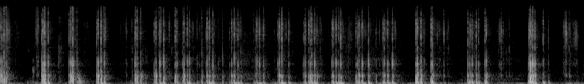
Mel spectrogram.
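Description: Fingertips quickly scratch and tap the pebbled rubber surface of a full-size, hollow, inflated orange Wilson basketball held close to the mic. About two dozen rapid, crackly, brushing bursts come with dull low thumps from the hollow ball. Each dies away almost at once, giving a fast, busy patter.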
